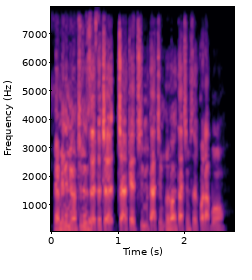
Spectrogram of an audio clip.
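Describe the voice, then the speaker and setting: A man joining a casual live stream, teasing the host with quick questions. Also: fairly high pitch, lively intonation.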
